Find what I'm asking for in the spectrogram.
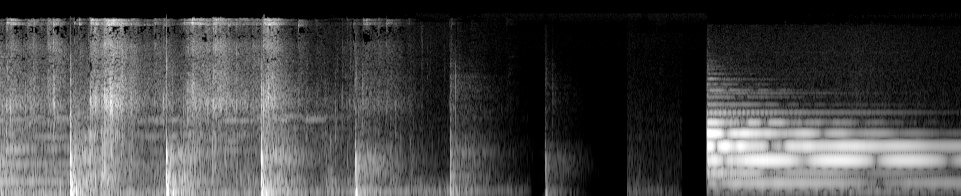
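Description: A steady series of clanging strikes fades out, then after a short silence a single loud, deep church bell toll rings out and hums on, sustaining to the end with no voices.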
